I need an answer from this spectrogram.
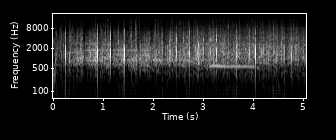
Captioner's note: audience applauding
